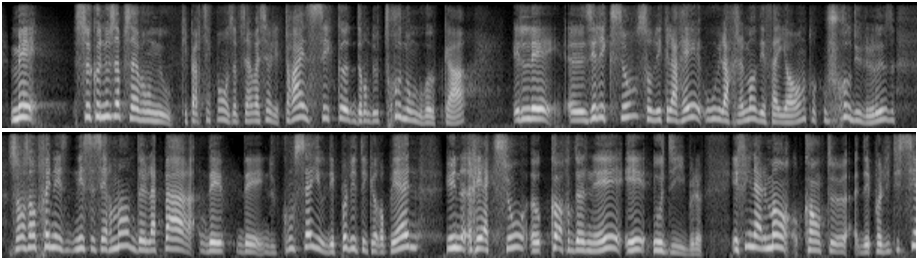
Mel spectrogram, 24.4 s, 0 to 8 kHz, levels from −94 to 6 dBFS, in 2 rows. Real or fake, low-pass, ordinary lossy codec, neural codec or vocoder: fake; 7.2 kHz; none; codec, 16 kHz in and 24 kHz out, 0.9 kbps, LongCat-Audio-Codec, fine tuned four codebook decoder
